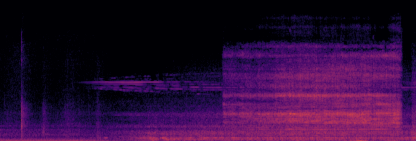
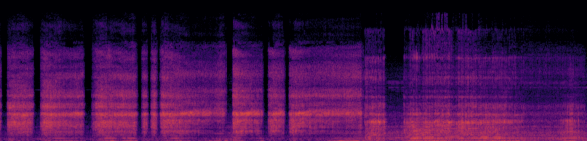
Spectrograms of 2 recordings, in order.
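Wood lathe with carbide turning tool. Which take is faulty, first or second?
second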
